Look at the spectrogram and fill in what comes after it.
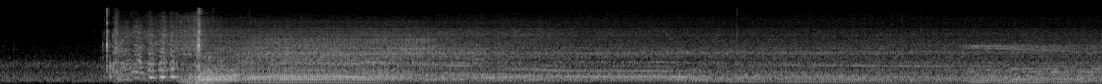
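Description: Cold start of a BMW E36 328i's M52 inline-six, heard from inside the cabin. About a second in, the starter cranks briefly; the engine catches at about two seconds. It then eases down from a raised cold idle to a steady idle near 1,000 rpm.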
